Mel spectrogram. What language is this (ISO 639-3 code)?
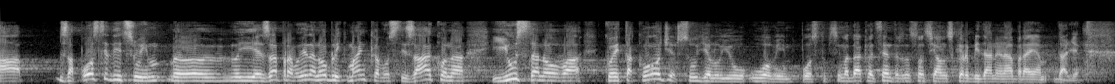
hrv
